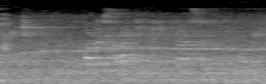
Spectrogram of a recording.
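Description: An MRT metro train rumbles steadily through Guadalupe station, a broad continuous roar with faint screechy tones, while people talk in the background.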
